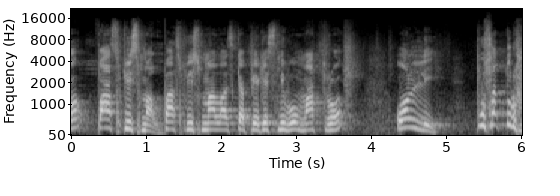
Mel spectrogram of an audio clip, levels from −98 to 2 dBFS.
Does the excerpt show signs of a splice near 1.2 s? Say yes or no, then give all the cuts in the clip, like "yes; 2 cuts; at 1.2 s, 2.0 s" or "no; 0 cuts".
yes; 1 cut; at 1.2 s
